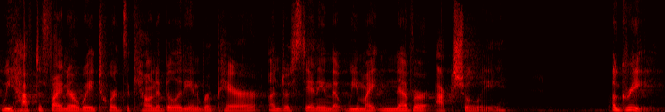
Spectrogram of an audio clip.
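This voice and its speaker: A woman with a low voice speaks during a live stage conversation. She is thoughtful and searches for her words, often pausing on fillers. The live sound is a little uneven. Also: a bit bright. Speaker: podcast co-host.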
